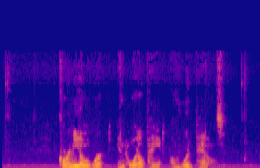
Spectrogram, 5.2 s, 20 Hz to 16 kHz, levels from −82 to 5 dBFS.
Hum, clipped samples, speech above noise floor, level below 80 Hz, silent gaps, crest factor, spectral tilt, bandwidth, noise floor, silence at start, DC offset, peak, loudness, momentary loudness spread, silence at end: 60 Hz at -40 dBFS; under 0.1%; 31 dB; -54 dBFS; none; 18 dB; -7.5 dB/octave; 11.5 kHz; -49 dBFS; 1.2 s; under 0.1%; -2 dBFS; -19 LUFS; 18 LU; 0.75 s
